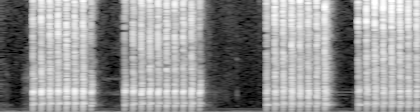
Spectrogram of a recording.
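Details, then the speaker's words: Arthrostim chiropractic adjusting instrument applied over a joint to correct subluxations; four short bursts of rapid mechanical tapping, about eight to ten pulses each, felt and heard as vibration: chiropractic adjusting instrument. "So one way is by using what we call an arthrostim. You might hear a little vibration and feel a little vibration over the joint."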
